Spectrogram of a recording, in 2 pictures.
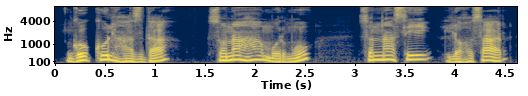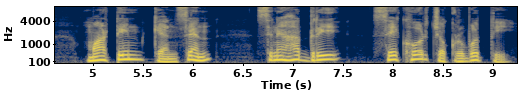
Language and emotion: Santali, neutral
